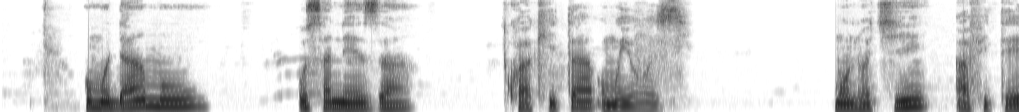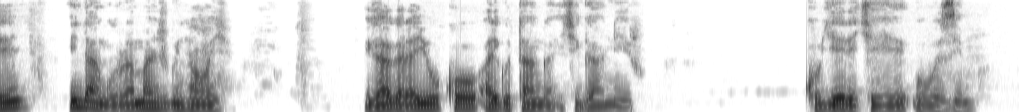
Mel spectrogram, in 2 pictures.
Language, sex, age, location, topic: Kinyarwanda, male, 25-35, Nyagatare, health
